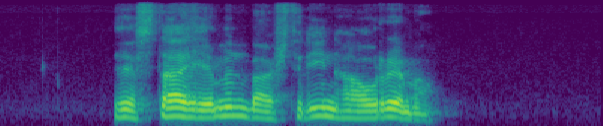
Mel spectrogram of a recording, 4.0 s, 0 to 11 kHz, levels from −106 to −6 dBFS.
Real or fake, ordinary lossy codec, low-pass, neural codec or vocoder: fake; Opus, 32 kbps; 9.9 kHz; vocoder, 22.05 kHz, 80 mel bands, WaveNeXt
